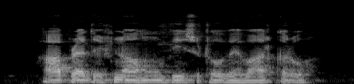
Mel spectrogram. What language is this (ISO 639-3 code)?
mve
